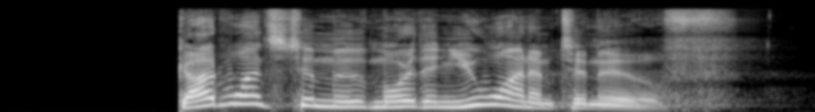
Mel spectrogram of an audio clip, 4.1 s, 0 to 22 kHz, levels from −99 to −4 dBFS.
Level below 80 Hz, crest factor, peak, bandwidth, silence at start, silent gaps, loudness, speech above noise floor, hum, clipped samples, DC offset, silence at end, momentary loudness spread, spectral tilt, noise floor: -66 dBFS; 18 dB; -4 dBFS; 16 kHz; 0.9 s; none; -21 LUFS; over 70 dB; none; under 0.1%; under 0.1%; 0.45 s; 8 LU; -4.5 dB/octave; under -90 dBFS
